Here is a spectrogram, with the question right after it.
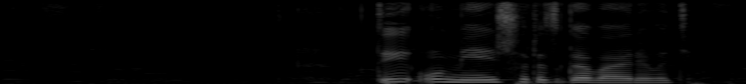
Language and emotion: Russian, neutral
